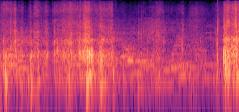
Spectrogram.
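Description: Handling noise from a cardboard box being opened and a cloth drawstring bag being lifted out of it: rustling and scraping, with a few light knocks in the first second, growing quieter toward the end.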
